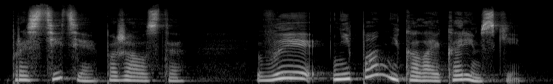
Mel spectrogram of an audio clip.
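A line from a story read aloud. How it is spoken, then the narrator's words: Melodious pleasant question. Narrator (Russian): спросил он мелодичным, приятным голосом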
